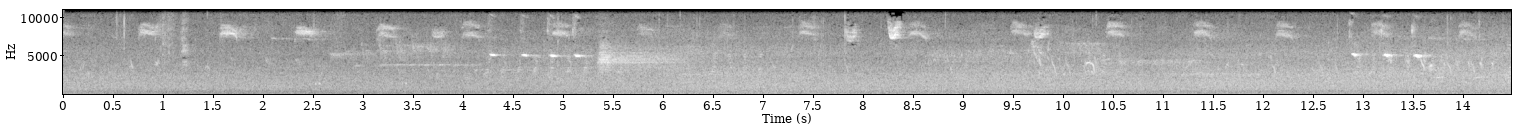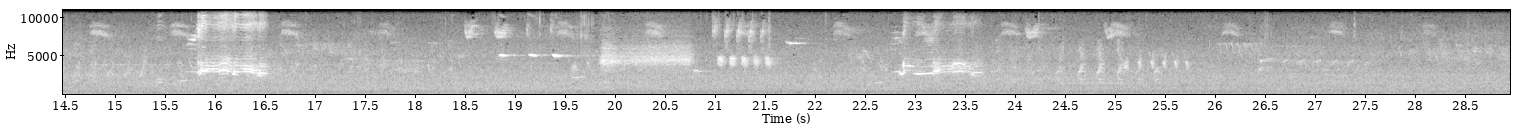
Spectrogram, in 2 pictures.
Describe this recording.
a number of birds calling at a small lagoon behind the beach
